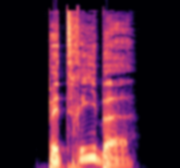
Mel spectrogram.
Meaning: nominative/accusative/genitive plural of Betrieb
- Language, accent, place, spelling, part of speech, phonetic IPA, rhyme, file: German, Germany, Berlin, Betriebe, noun, [bəˈtʁiːbə], -iːbə, De-Betriebe.ogg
